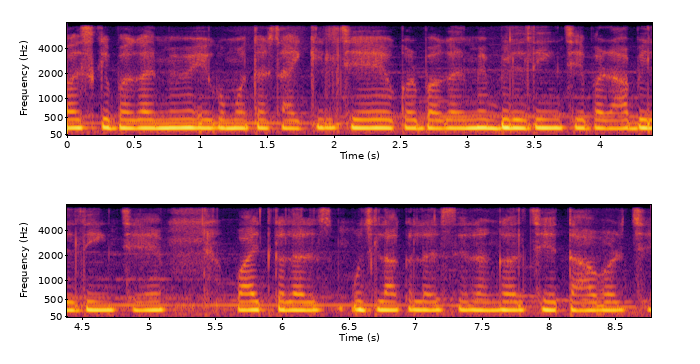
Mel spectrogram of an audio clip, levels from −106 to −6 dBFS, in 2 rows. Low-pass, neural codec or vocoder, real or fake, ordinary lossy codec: 7.2 kHz; none; real; none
